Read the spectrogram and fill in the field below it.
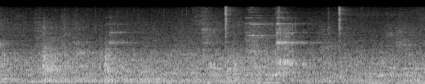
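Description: Hot liquid trickles into cups.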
